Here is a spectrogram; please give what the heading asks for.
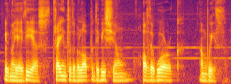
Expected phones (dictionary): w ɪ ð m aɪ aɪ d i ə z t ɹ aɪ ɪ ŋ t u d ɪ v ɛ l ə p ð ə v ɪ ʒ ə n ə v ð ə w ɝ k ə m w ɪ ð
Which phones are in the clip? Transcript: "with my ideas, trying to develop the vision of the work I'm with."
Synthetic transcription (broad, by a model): w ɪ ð m aɪ aɪ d i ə s t ɹ aɪ ɪ ŋ t u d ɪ b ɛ l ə p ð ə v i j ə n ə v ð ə w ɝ k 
